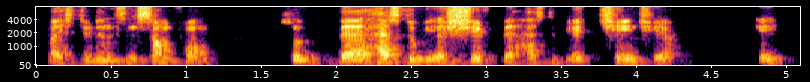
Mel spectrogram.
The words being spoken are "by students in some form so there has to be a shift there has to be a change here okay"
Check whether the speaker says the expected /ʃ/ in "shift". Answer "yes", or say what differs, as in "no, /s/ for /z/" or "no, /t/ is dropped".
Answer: yes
